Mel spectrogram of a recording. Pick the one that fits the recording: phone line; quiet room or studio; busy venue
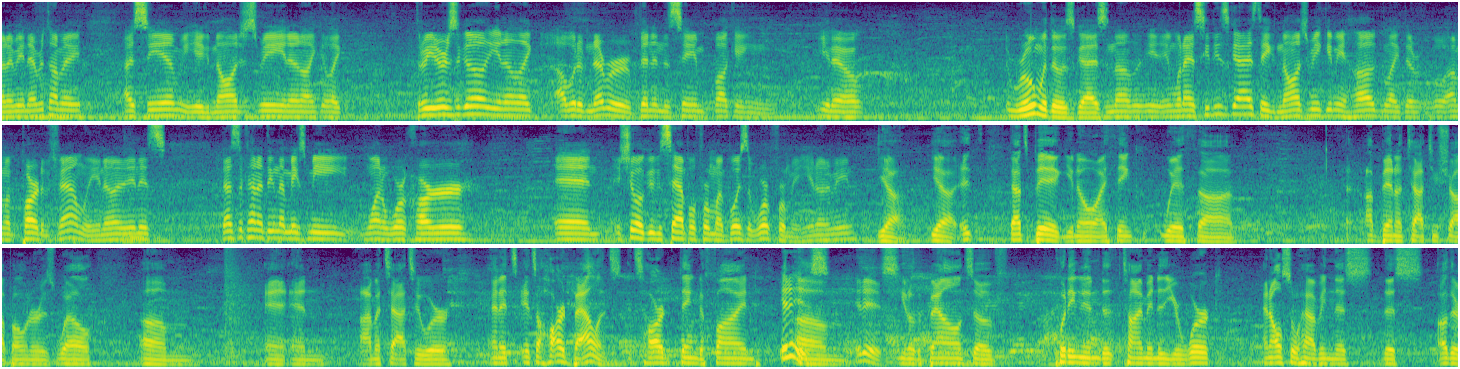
busy venue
